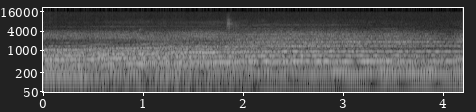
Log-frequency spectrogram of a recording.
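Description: Church choir singing a slow liturgical chant, accompanied by a pipe organ holding sustained chords; the organ's bass note changes about two seconds in.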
